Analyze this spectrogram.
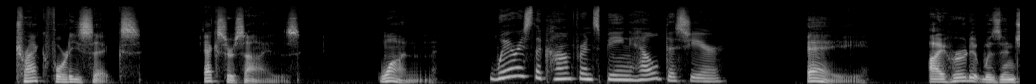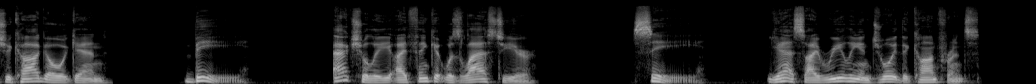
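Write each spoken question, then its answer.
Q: Where is the conference being held this year?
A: A: I heard it was in Chicago again.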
